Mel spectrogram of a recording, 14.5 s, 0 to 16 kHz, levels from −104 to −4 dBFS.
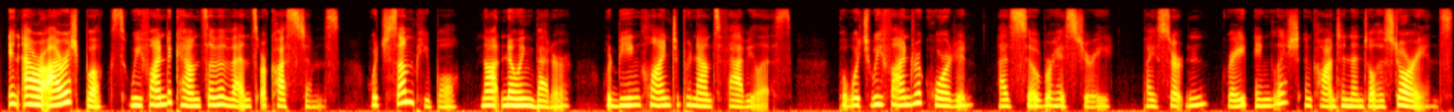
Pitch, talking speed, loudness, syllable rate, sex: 220 Hz, 150 wpm, -22 LUFS, 5.1 syllables/s, female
